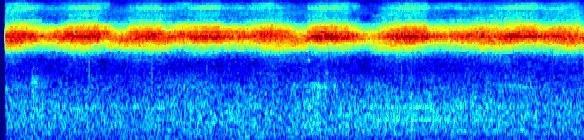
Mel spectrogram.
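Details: Cicadas calling in daylight in the upper Blue Mountains, Australia, a loud continuous buzzing drone with a faint higher band above, gently swelling and dipping in volume every second or so.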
